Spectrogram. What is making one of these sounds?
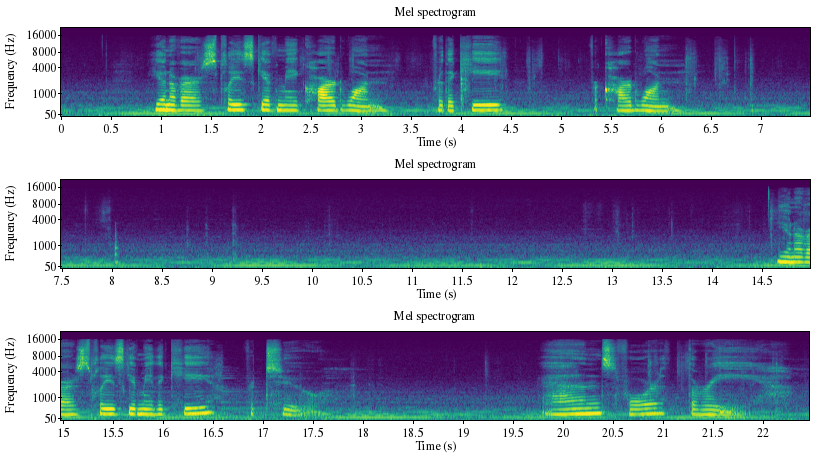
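Playing cards shuffle and riffle softly in hands.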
